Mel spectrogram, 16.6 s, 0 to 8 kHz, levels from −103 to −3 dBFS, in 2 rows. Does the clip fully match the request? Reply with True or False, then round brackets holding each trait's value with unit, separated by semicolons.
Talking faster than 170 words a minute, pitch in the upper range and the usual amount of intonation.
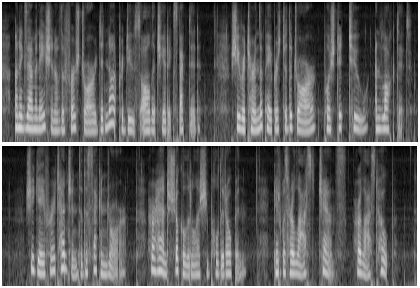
True (190 wpm; 195 Hz; 3.4 semitones)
